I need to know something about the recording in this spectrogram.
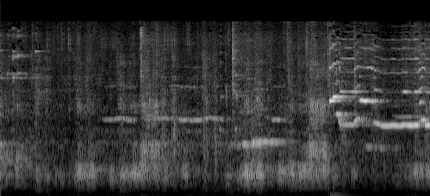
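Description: Free-improvised wind sounds: a low, buzzing drone that swells and fades about once a second, with thin, high whistle-like tones sliding in pitch above it that grow much stronger near the end.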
